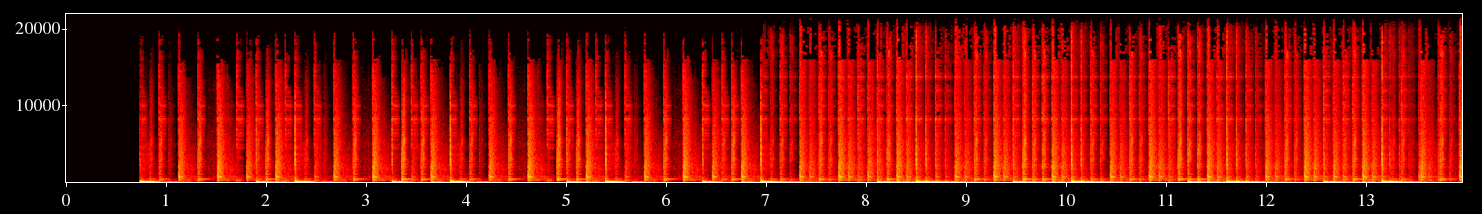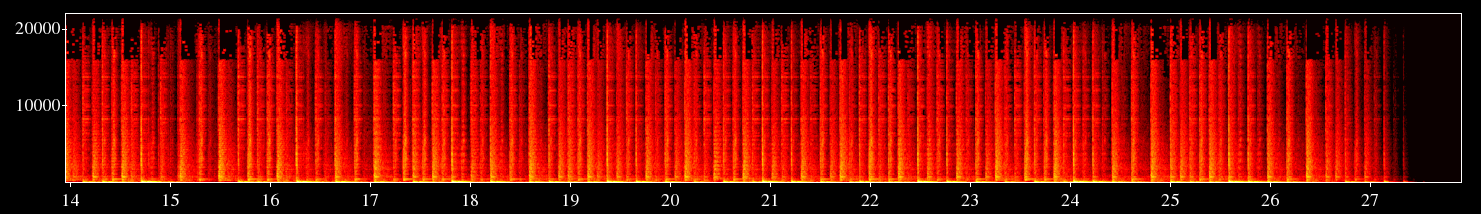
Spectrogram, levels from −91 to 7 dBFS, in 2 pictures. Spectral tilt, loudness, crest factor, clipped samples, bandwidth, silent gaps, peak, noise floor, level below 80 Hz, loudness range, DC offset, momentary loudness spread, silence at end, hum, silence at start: -4.5 dB/octave; -25 LUFS; 20 dB; under 0.1%; over 20 kHz; none; -2 dBFS; under -90 dBFS; -26 dBFS; 1 LU; under 0.1%; 10 LU; 0.75 s; none; 0.75 s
